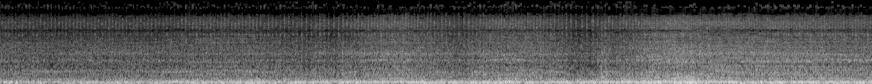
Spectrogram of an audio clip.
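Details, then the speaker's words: 2008 Honda CR-V petrol engine, recently swapped, with lean codes and random misfires on all cylinders: unstable, surging stumbling idle; torn intake sucking unmetered air, found with brake cleaner. "thing was whistling earlier but you can see it's unstable see that it's surging so with lean B and the misfires under load"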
